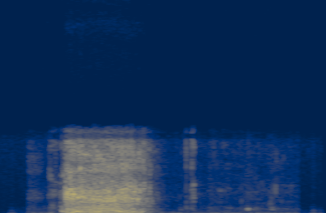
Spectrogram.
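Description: horse snorting

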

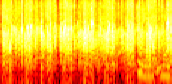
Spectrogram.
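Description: clapping

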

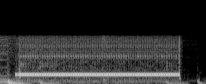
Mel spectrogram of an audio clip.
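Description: telephone dial tone

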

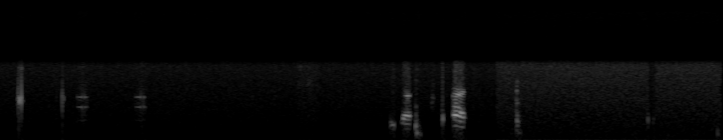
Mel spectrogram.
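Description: phone keypad tones

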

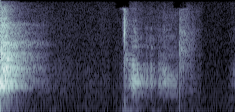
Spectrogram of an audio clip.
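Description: dog barking

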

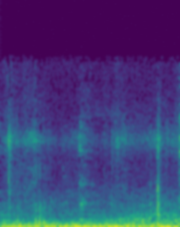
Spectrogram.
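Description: car interior

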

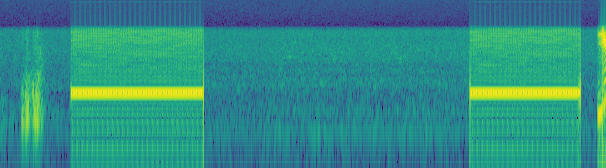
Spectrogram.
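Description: telephone dial tone

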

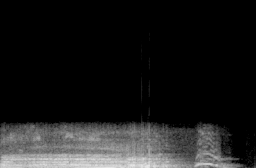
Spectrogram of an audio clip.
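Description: lion roaring

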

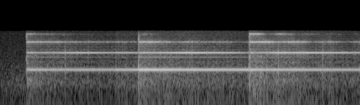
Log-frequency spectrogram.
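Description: ringing meditation bells

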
